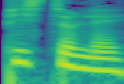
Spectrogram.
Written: pistolet

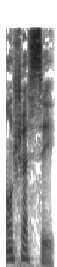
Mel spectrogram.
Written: enchâsser

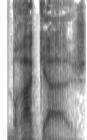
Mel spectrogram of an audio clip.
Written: braquage

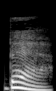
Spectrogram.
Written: bear

